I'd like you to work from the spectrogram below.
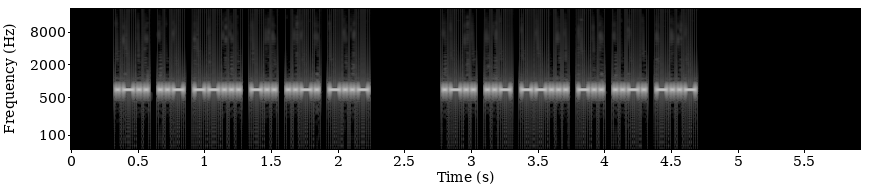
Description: Morse code, heard as a keyed tone, about 44 wpm, 700 Hz. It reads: LU7DFX LU7DFX
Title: DXCC-100 Call Signs - 6 Characters - Repeated 2x - 45wpm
